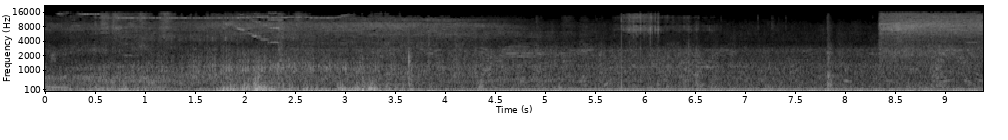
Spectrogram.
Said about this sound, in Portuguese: Eu vou entrar no ônibus aqui.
